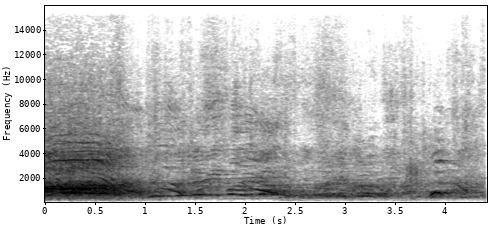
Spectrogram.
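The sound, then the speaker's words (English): A large crowd erupts in loud, sustained shouting and cheering, many overlapping voices with rising whoops and cries that swell and ebb over several seconds. “Somebody scream, God.”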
